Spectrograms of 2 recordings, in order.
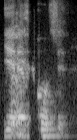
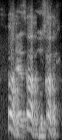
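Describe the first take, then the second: First: Said in the usual way. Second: Much higher, mocking squeal of disbelief; high-pitched scoff; scoffing dismissal. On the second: Real, not acted. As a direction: jump way up into an incredulous squeak. Scoffing at a traveler claim.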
